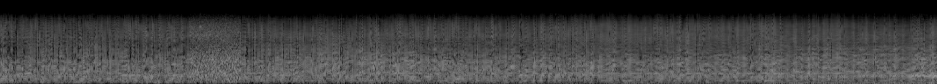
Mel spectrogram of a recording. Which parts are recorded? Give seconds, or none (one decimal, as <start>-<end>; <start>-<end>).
1.9-2.4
